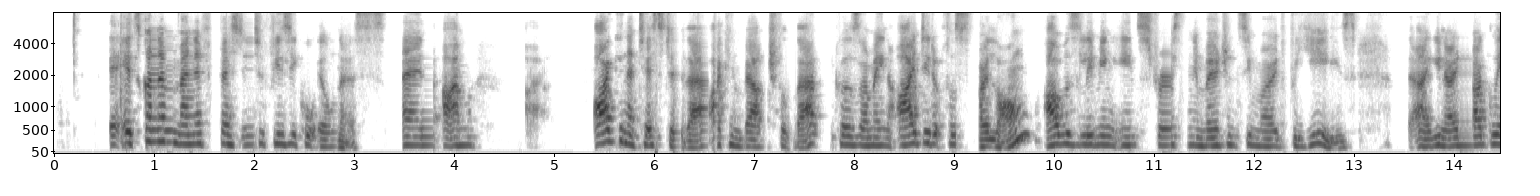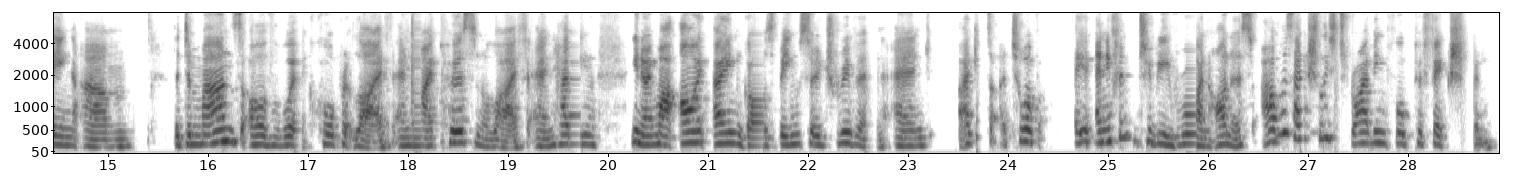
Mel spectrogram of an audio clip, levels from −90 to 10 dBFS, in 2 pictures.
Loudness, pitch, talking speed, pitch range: -24 LUFS, 190 Hz, 170 wpm, 170-215 Hz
